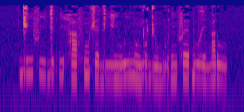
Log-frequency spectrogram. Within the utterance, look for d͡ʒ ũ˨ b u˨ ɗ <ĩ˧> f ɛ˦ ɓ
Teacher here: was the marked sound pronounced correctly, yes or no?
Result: yes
